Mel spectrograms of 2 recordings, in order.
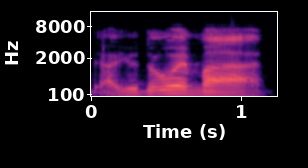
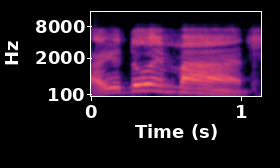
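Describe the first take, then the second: First: Louder, laid-back mock Jamaican greeting; mock Jamaican accent. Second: Louder, higher mock Jamaican greeting; hammed-up Jamaican troll hello, loud; mock Jamaican accent. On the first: Showing a friend how trolls greet, mock Jamaican accent. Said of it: "They are fucking Jamaican". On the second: Retelling his reply to a troll, loud mock Jamaican accent. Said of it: "I was like".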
